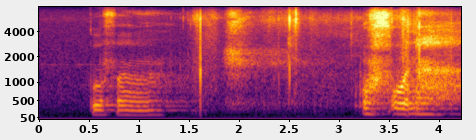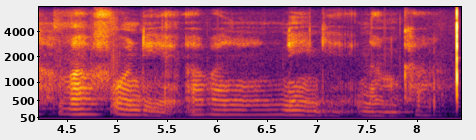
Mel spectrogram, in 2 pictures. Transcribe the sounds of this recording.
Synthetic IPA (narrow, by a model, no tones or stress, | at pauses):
k̬ufa | ufunaɓafundʱia̰ɓaneŋḭ | nam̩kʰa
